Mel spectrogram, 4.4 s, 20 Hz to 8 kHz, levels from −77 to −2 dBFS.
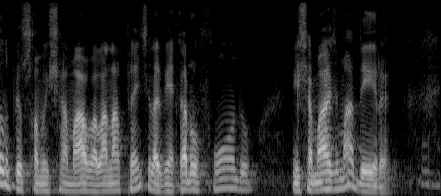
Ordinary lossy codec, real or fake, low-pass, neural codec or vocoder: none; real; none; none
